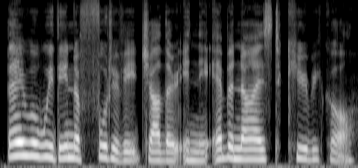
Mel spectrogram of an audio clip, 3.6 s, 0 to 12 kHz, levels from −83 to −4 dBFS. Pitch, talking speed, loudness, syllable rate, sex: 205 Hz, 200 wpm, -19 LUFS, 6.0 syllables/s, female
